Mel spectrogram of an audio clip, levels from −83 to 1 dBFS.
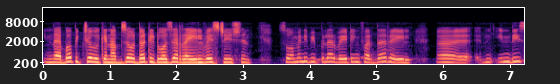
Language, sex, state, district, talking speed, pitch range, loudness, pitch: English, female, Chandigarh, Chandigarh, 205 wpm, 230-260 Hz, -15 LUFS, 245 Hz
